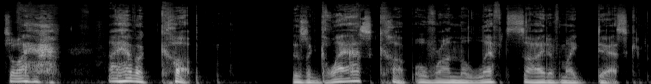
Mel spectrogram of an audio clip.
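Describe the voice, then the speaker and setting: A man with a very low, deep voice, slightly husky, talking casually as he walks viewers through editing his own voice-over takes. He is recorded close on a studio boom mic in a home studio, and the sound is dry with no room echo. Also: a little slow. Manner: talks over his own playback, breaking off to explain edits. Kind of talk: casual livestream tutorial mixed with recorded narration takes. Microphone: studio mic on a boom arm.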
